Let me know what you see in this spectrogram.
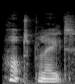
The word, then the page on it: hotplate: British English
